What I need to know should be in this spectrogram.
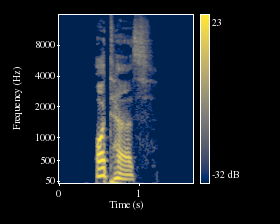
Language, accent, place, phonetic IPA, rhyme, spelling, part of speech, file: German, Germany, Berlin, [ˈɔtɐs], -ɔtɐs, Otters, noun, De-Otters.ogg
- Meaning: genitive singular of Otter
